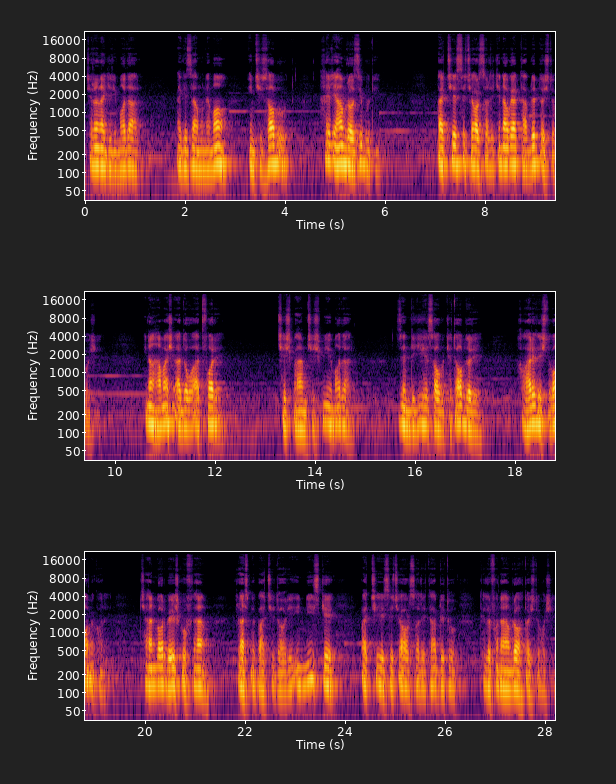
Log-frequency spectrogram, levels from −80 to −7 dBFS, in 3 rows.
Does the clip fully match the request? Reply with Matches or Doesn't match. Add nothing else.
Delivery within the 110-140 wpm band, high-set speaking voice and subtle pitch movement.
Doesn't match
